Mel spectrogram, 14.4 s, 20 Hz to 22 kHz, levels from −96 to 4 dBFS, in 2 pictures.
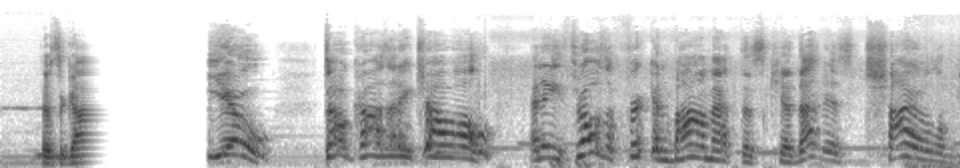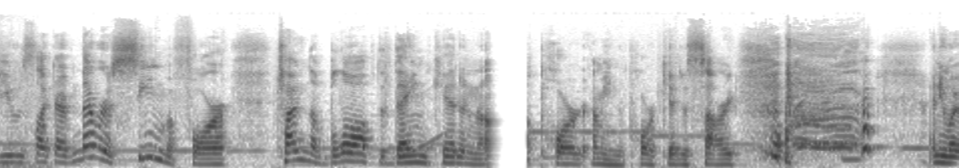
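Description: From 0.61 to 1.57 s and 10.85 to 11.16 s, the sound stretches into a fading buzz, then near-silence. On a spectrogram this shows as a smeared band followed by a blank gap. This is likely a long network dropout.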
